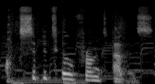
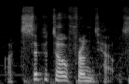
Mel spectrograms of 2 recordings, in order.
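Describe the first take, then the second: First: It is said in a put-on British accent. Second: It is said in the speaker's ordinary accent.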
